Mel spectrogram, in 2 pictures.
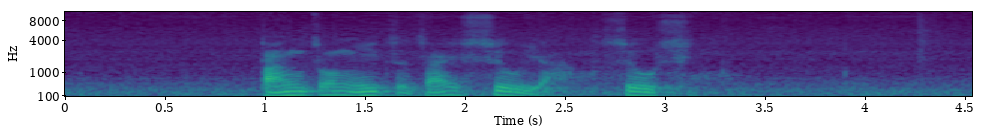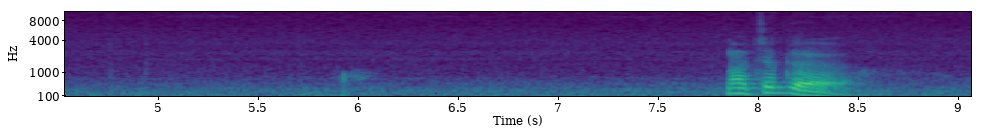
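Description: A man speaks slowly and calmly into a microphone, in short phrases with pauses.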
